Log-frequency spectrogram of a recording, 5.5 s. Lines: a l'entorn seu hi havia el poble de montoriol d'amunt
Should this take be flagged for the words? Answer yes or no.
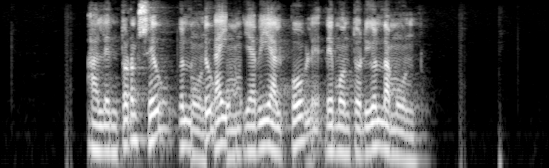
yes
